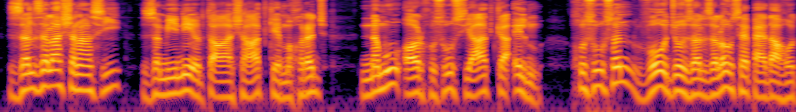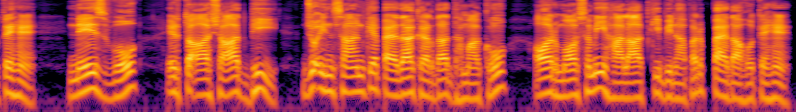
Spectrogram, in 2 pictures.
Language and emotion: Urdu, neutral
